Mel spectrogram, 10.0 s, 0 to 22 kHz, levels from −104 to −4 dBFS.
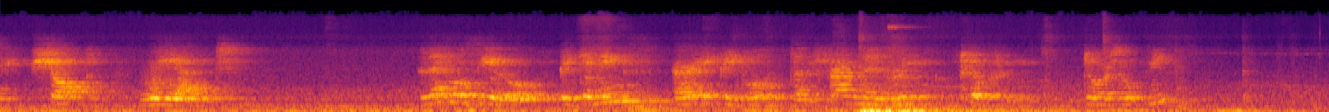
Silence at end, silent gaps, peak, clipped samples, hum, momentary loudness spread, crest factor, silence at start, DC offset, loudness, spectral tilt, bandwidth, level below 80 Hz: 0 s; none; -8 dBFS; under 0.1%; none; 18 LU; 20 dB; 0 s; under 0.1%; -27 LUFS; -5.5 dB/octave; 13 kHz; -32 dBFS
